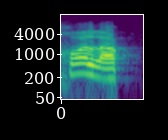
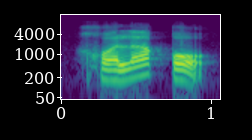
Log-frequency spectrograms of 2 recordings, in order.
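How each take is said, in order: First: The final q sound stops flat without echo. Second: The final q sound bounces with a short echo. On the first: The speaker calls it wrong. "tidak ada pantulannya karena terburu-buru" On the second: The speaker calls it right. "huruf-huruf yang memantul"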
